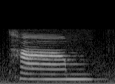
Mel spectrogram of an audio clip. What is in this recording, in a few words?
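"taam3", Cantonese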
